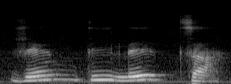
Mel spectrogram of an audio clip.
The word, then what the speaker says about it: gentilezza: No final, e, z, za, vai dar o tsa. Gentilezza, gen, aqui, né?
